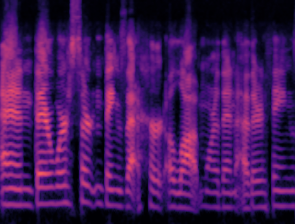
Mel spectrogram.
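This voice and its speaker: With an American accent, a woman speaks in monotone, flat intonation, the sound dry and close with no echo over a quiet background. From northern US. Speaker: missionary trainer. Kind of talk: podcast interview testimony.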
